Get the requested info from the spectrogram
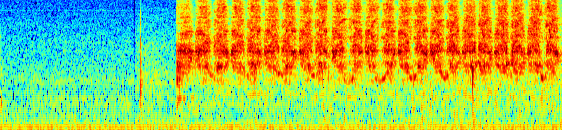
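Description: A loud, fast rhythmic rasping rub, about eight strokes a second, starting about a second and a half in.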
